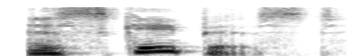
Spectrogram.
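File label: "escapist", British English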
